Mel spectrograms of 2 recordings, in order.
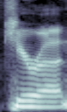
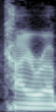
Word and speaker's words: Kira: And her name is pronounced Kira, not Kyra, because Tyra Banks demanded that the character not have a name that rhymed with her name.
